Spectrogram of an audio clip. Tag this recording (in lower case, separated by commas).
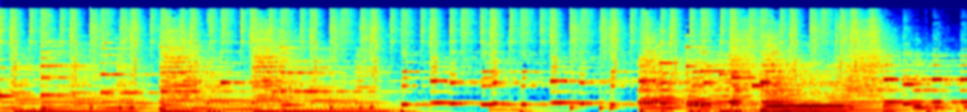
music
